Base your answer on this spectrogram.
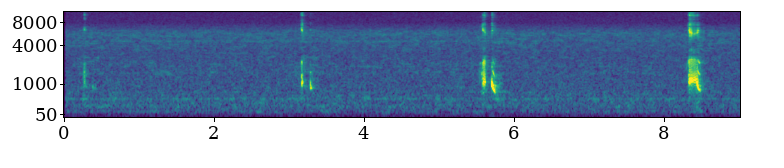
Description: hiccups are fun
